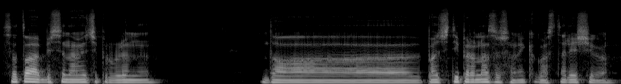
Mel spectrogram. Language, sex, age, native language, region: Slovenian, male, 18-29, Slovenian, Drava region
